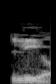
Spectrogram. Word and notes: lío: Spanish

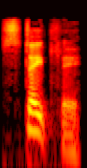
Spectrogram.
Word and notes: stately: anglais

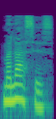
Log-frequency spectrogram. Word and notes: molasses: anglais

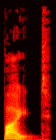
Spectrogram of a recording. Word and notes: byte: anglais

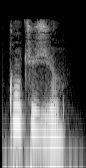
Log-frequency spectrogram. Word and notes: contusion: francais

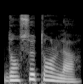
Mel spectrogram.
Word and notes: dans ce temps-là: francais

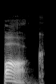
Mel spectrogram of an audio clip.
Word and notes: bark: anglais

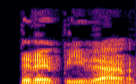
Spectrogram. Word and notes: trepidar: espagnol

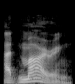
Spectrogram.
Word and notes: admiring: anglais

